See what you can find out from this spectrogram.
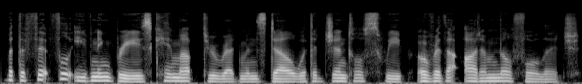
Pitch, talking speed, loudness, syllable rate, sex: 145 Hz, 185 wpm, -17 LUFS, 5.2 syllables/s, female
